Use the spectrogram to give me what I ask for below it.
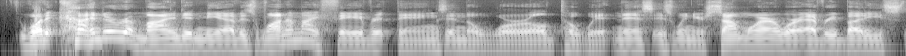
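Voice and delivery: ordinary talk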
